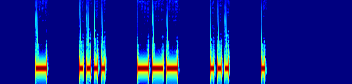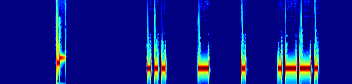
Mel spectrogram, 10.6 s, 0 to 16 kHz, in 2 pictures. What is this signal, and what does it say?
Morse code, heard as a keyed tone, about 22 wpm, spaced as for 12 wpm, 690 Hz. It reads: THOSE STEP
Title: 3x Character Spacing - Top 500 Words - 22wpm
